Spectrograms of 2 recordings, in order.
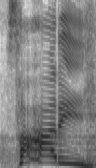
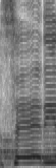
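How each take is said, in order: First: "সাহারি" drawn out with open a vowels; correct long a. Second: "সেহেরি" with e in the first syllables; mistaken e vowels. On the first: Preacher correcting the congregation, open a vowels. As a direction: give "সাহারি" open a sounds, sahari. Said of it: "ওটা দন্তেশয় একার নয়". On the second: Preacher telling listeners the wrong word, mistaken e vowels. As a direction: say "সেহেরি" as seheri. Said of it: "সেহেরি নয় শব্দটা". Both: Shown as a demonstration.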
